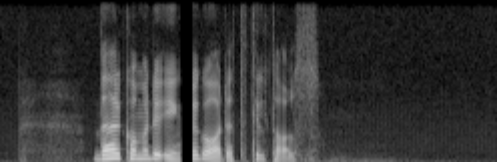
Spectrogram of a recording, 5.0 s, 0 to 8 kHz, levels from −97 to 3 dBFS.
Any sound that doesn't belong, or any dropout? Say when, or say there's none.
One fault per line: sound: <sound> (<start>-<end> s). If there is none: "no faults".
sound: dropout (1.8-1.9 s)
